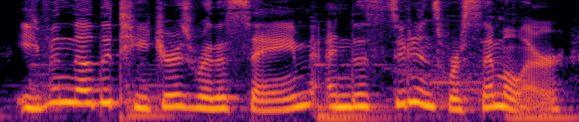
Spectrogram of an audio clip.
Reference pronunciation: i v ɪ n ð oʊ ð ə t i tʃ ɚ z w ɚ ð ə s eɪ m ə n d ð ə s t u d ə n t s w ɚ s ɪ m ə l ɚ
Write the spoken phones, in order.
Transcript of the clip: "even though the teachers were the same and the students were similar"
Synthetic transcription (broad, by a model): i v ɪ n ð oʊ ð ə t i tʃ ɚ z w ɚ ð ə s eɪ m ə n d ð ə s t u d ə n t s w ɚ s ɪ m l ɚ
